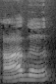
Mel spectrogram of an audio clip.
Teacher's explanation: ਇਹ ਆਗ ਘਗੇ ਨਾਲ ਬੋਲਣਾ ਕਿਤੇ ਅੱਗ ਨਹੀਂ ਕਹਿ ਦੇਣਾ ਘਾ ਹੈ ਪੋਲਾ ਬੋਲਣਾ ਆਗ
